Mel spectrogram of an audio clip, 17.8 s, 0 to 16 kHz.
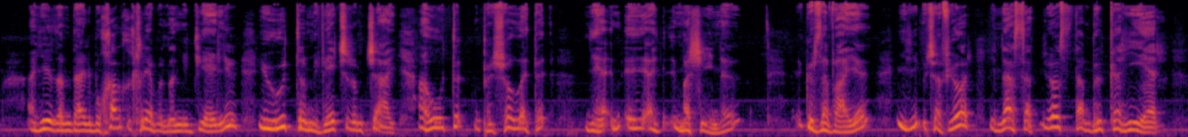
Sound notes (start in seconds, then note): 9.1 mumbling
